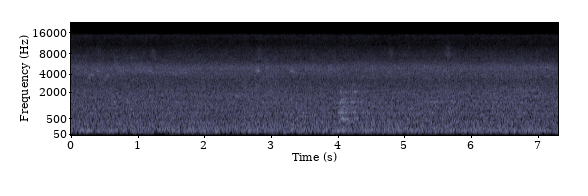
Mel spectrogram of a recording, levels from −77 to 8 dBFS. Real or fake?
fake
